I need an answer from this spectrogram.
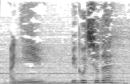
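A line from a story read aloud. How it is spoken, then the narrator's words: Uncertain young man asking. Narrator (Russian): спросил неуверенно парень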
